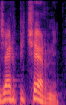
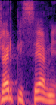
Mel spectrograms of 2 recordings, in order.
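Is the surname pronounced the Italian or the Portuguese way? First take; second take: Italian; Portuguese. First: The surname keeps its original Italian pronunciation. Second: The surname is adapted to Portuguese pronunciation. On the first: This is how the name is really said. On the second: This is how the name became known locally.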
